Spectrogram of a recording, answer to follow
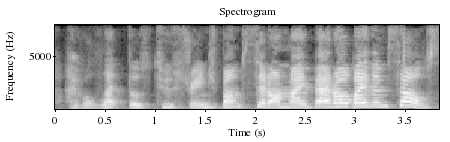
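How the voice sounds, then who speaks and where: A woman speaks at a moderate pace in a put-on character voice pitched high. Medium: read story. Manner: anxious.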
